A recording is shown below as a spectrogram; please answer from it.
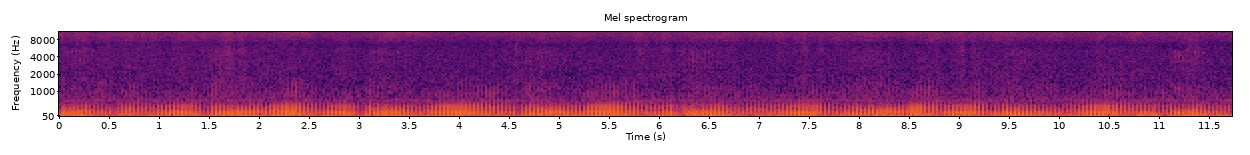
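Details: Sphynx cat purring while being cuddled, until it falls asleep: a steady low rumbling purr with rhythmic in-and-out breathing pulses about every second, running throughout.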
